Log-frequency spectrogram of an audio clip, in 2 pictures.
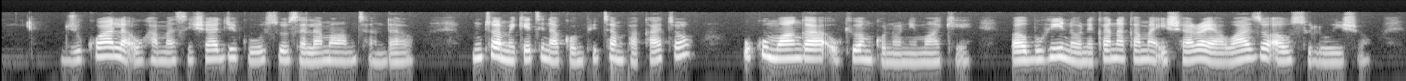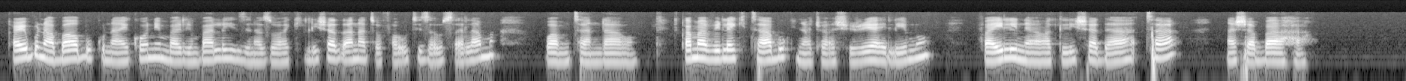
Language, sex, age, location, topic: Swahili, female, 25-35, Nairobi, education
